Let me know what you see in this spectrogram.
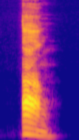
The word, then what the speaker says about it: ang: The next word is ang, which is spelled as A-N-G.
